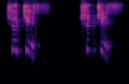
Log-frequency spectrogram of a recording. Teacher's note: शुचि का शु और ची दोनों भी रस्व है, ची के ऊपर आघात और आधा स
